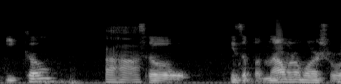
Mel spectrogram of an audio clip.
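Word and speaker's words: Iko: i think it's like eco yeah i ko i think it's pronounced eco so he's a phenomenal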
